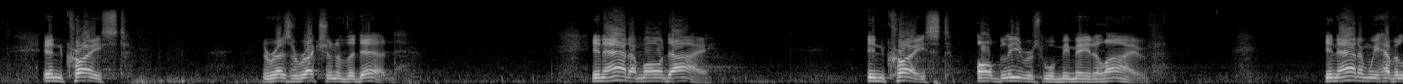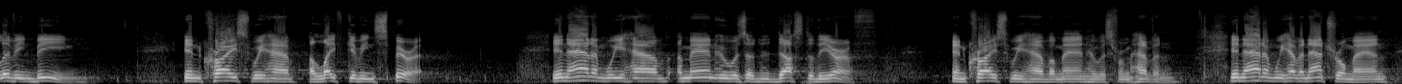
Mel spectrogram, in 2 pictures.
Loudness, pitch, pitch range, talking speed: -23 LUFS, 145 Hz, 130-155 Hz, 140 wpm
